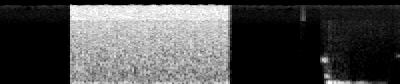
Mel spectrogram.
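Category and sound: household object, dice being rolled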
